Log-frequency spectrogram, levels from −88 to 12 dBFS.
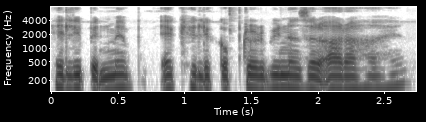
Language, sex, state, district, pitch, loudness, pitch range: Hindi, male, Arunachal Pradesh, Longding, 125 Hz, -17 LUFS, 125-130 Hz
